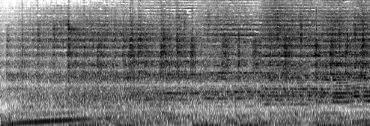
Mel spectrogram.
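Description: A car drives with its engine revving, pitch climbing steeply at the start and then holding a loud, steady roar; this is a driving scene in the series Taken featuring a cameo by Team Penske's Ryan Blaney.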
